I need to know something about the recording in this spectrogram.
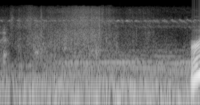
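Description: Dry grass and brush rustling as a German shorthaired pointer noses through it hunting for a downed dove and a hand parts the stems, with a faint steady high-pitched tone behind.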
